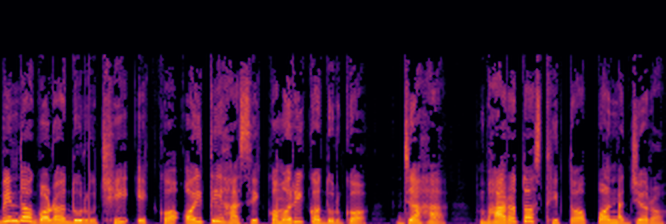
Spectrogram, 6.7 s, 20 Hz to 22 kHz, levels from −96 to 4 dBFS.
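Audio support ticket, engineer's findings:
Damaged data in a compressed stream: two brief decoding glitches in the speech, at 0.90 s and 6.19 s. Probable component is the decoder input. Corrupt bytes break frame parsing, so the decoder loses sync, misreads the bad frame, then relocks on the next header.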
